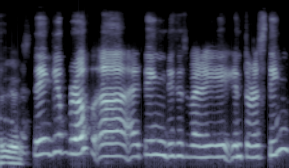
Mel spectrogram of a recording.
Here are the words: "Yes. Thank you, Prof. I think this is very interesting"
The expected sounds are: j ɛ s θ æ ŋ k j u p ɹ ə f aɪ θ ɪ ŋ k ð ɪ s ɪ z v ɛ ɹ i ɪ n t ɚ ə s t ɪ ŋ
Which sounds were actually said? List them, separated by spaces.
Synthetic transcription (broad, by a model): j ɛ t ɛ ŋ k j u b ɹ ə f aɪ t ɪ ŋ k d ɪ s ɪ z v ɛ ɹ i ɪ n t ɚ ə s t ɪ ŋ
